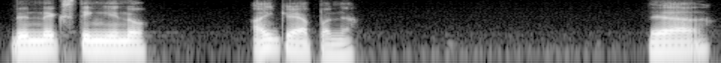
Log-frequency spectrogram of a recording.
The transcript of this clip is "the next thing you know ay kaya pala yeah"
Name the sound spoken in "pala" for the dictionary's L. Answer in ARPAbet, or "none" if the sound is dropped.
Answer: N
